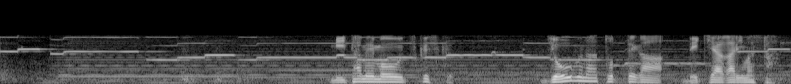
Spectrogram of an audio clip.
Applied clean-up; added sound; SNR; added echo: none; none; none; none.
